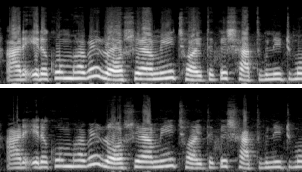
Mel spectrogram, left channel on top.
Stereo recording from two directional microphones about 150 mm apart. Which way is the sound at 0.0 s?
40° left (ahead or behind).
